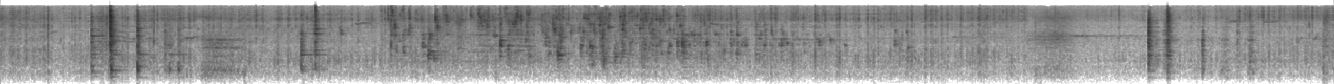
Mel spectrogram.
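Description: A metal mess tin set onto a small folding metal stove with a sharp clank about a second in, then water poured into the tin for a few seconds. A couple of metal clinks near the end as the lid goes on.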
